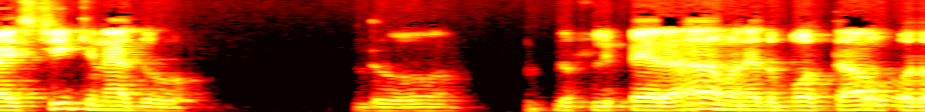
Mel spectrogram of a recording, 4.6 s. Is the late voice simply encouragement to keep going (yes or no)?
yes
